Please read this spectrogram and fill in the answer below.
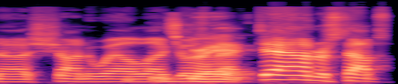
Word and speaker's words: Schanuel: I looked it up, and I think that's how you say it. I listened to a couple clips from his minor league announcer and from Matt Vesgersen because I hate to butcher names.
